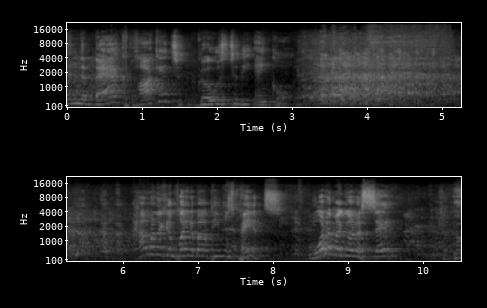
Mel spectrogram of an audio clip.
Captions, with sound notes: and the back pocket goes to the ankle. (audience laughing) How am I gonna complain about people's pants? What am I gonna say?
